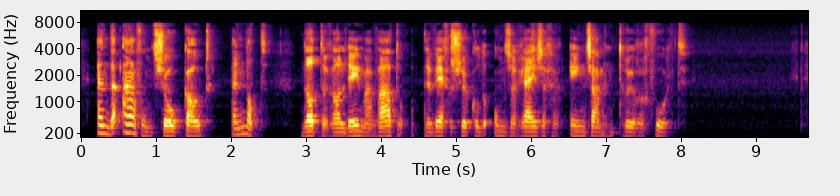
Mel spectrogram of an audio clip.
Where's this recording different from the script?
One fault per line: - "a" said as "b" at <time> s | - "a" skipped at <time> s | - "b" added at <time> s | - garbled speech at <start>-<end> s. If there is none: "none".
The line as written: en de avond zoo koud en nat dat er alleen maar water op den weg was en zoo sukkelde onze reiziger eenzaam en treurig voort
- "was en zoo" skipped at 4.9 s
